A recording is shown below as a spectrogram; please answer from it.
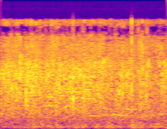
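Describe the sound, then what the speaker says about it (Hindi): Steady applause from an audience at a Hindi poetry recital, continuous dense clapping holding at an even level for a few seconds, with some talk mixed in. "जोरदार तालियां बजाओ बच्चों"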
